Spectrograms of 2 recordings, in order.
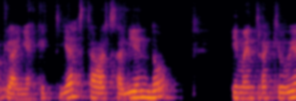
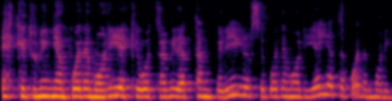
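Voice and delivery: put-on shouting, higher-pitched; 5 semitones higher than usual. Recalling how the pediatrician began shouting at her in the hospital, retelling a doctor's shouting. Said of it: "empezó a gritarme".

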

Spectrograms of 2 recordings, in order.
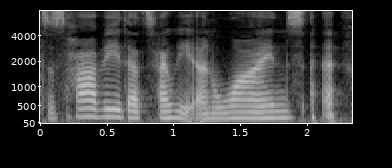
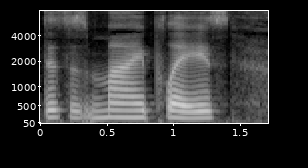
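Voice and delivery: plain

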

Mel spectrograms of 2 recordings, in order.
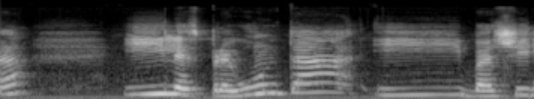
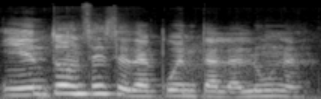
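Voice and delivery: ordinary talk

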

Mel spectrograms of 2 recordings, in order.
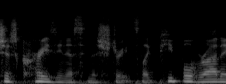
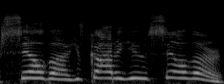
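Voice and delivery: put-on very high yelling, each word stretched out; 4 dB louder than usual. Voicing a townsperson in a vampire attack, shouting to the others: shouting. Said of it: "someone is just shouting".

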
